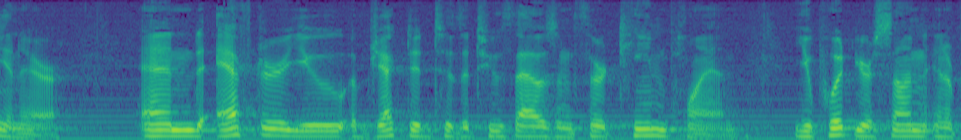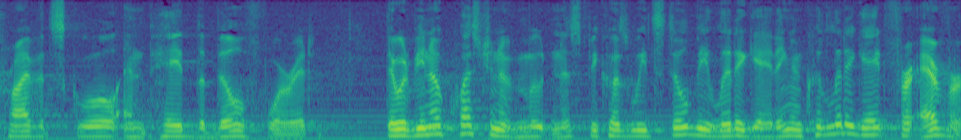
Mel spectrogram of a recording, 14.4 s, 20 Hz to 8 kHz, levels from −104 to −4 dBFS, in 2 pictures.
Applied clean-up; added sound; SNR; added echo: none; none; none; none.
